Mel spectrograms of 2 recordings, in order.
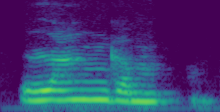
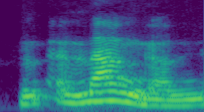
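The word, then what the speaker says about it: Llangwm: Can you pronounce it or do I need to ask ClariS? Where did you grow up? Langum. Langum. Langum.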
